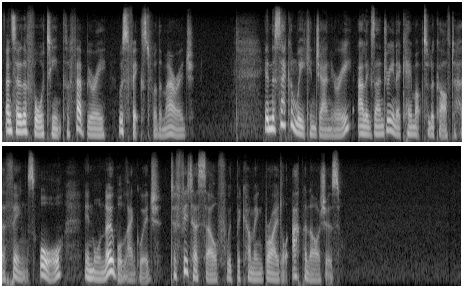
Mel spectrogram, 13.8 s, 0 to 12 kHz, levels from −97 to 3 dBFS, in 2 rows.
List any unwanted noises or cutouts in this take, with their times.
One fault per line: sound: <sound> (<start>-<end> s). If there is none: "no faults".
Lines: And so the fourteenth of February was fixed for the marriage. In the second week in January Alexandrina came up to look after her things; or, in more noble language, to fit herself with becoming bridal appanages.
no faults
